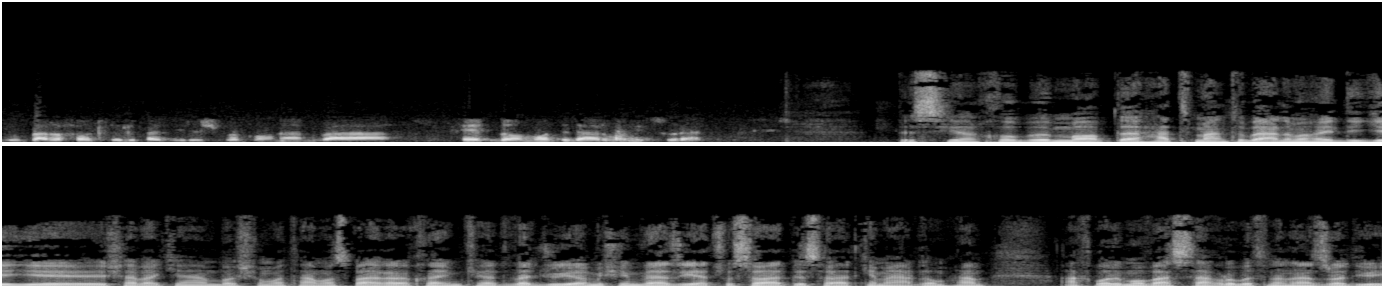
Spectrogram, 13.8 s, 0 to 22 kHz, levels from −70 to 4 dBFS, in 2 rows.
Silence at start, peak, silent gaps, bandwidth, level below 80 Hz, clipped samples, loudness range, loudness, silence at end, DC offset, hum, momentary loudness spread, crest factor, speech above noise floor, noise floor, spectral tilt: 0 s; 0 dBFS; none; 11.5 kHz; -32 dBFS; under 0.1%; 2 LU; -15 LUFS; 0 s; under 0.1%; none; 8 LU; 14 dB; 29 dB; -43 dBFS; -5.5 dB/octave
